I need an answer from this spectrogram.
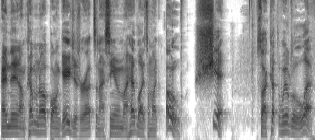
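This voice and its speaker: At a moderate pace, a man with medium pitch and lively intonation uses an unremarkable speaking voice. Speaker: podcast co-host. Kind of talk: casual banter, crude comedy podcast. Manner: crude, joking, interrupts.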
